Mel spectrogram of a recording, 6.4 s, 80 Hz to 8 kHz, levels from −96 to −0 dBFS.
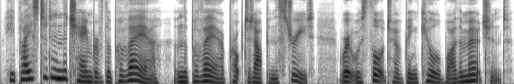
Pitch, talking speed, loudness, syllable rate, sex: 180 Hz, 270 wpm, -18 LUFS, 6.3 syllables/s, female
